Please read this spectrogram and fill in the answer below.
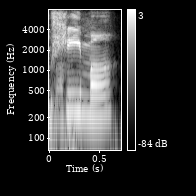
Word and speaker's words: Tsushima: Blitz, how you pronounce this shit? huh? Tsushimi? Tsushima. Tsushima.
